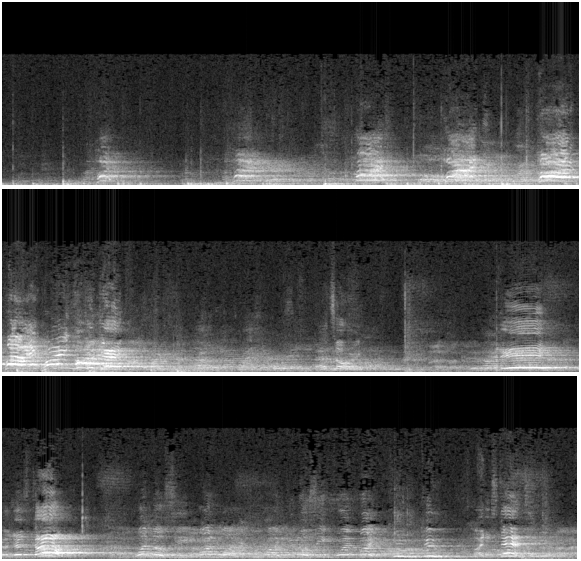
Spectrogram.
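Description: Martial artists shout sharply as they spar in a large echoing hall.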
